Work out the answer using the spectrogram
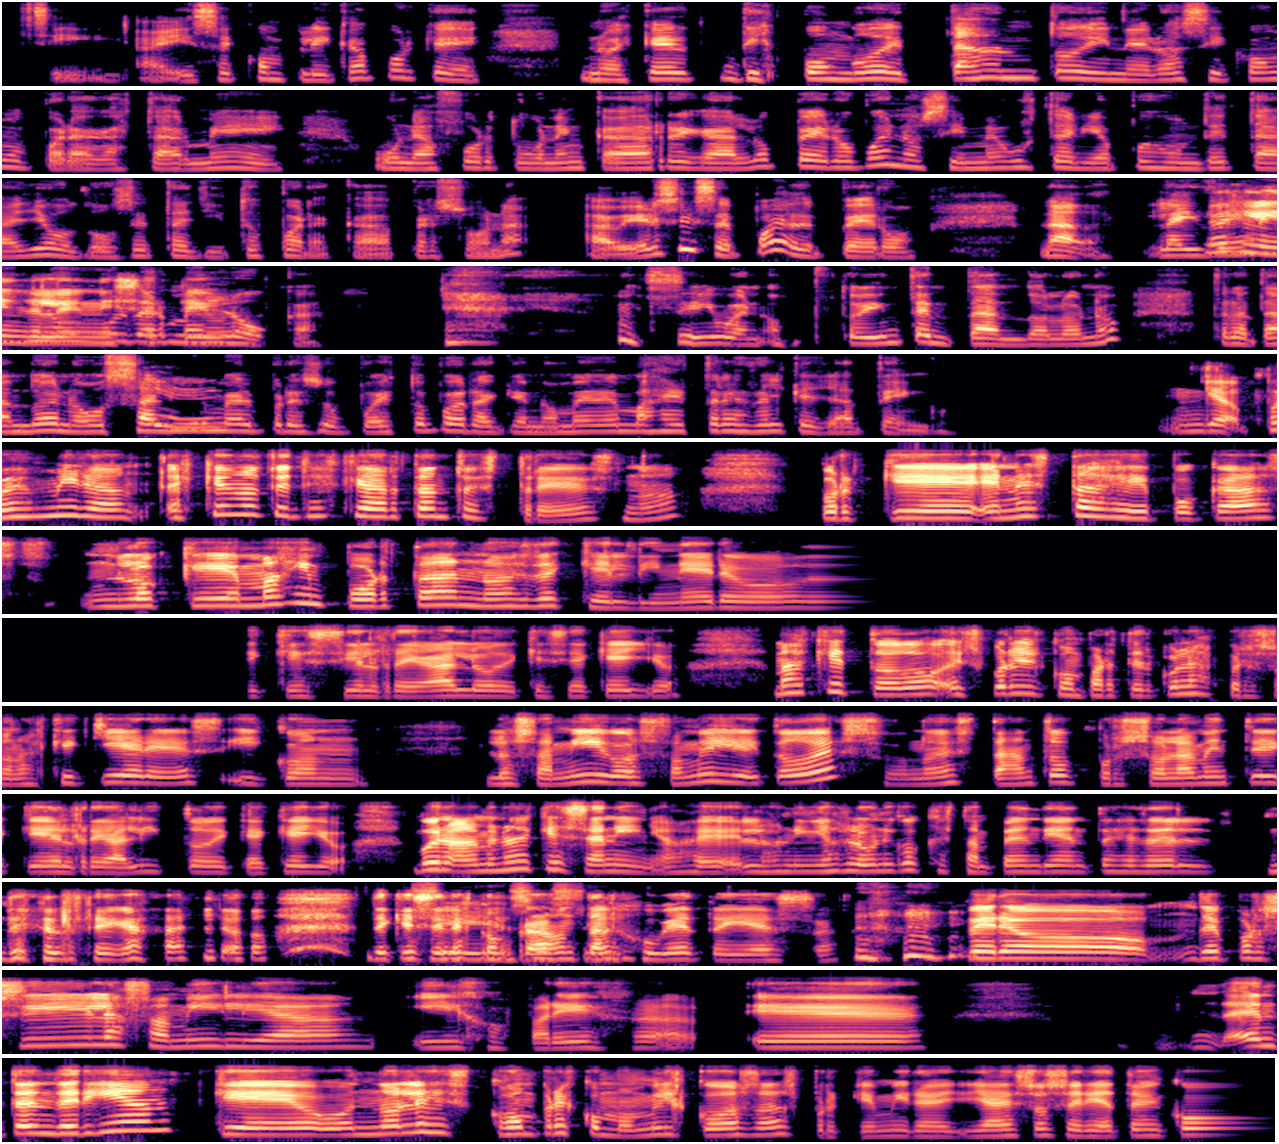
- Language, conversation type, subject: Spanish, advice, ¿Qué gastos impulsivos haces y cómo te generan estrés financiero?
- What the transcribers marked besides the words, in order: chuckle; distorted speech; laughing while speaking: "del regalo"; chuckle; other noise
